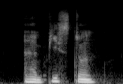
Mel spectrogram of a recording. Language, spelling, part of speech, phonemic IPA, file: French, piston, noun, /pis.tɔ̃/, Fr-piston.ogg
- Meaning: 1. piston 2. contact, connection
